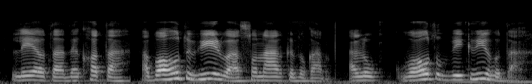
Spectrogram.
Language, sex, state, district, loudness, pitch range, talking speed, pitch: Bhojpuri, female, Bihar, Gopalganj, -26 LUFS, 170-220 Hz, 145 wpm, 185 Hz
